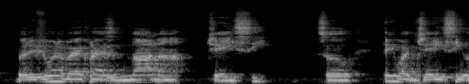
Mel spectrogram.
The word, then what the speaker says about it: Nana Gyesie: looks so way easier so the the African pronunciation is Nana JC Nana n JC JC but if you in amiz Nana JC so think about JC like JayZ JC that's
